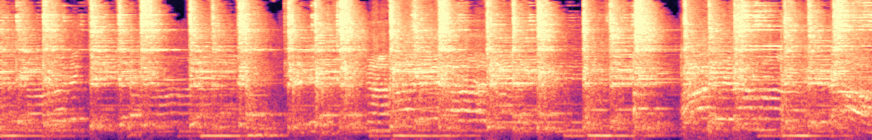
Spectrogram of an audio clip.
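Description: Devotional kirtan: voices singing over a steady rhythm of jingling, clashing hand cymbals (karatalas), with a low tone recurring about every two seconds.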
